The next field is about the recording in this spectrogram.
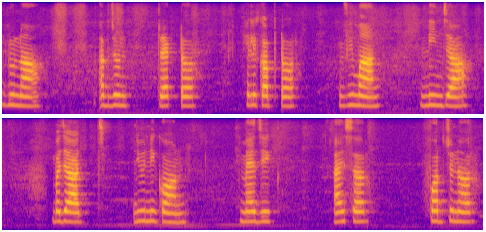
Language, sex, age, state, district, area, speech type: Marathi, female, 18-30, Maharashtra, Hingoli, urban, spontaneous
